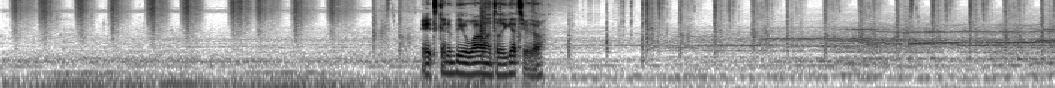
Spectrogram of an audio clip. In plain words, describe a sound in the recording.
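Footsteps tread steadily over the ground.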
